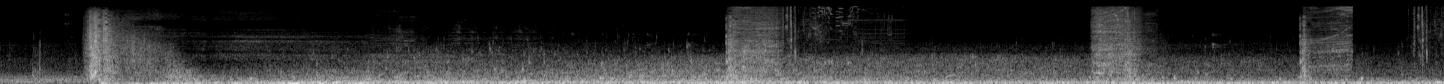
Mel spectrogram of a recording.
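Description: Deep water rumbles with a low, muffled roar.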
